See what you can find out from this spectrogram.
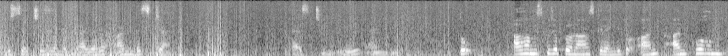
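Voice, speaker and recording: Indian lady teacher going over exam questions, bit of fry in her voice, reads the english bits real slow. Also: mid-range voice, heavy background noise. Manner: explains step by step, reads English questions slowly. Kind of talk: exam-prep lecture.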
